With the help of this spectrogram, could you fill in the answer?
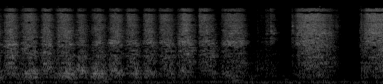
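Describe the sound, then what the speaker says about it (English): Sandpaper rubs over drywall in quick, even back-and-forth strokes, close and steady, followed by a few slower, longer passes. "You don't even have to sand too much because this is like a good sandpaper that I have."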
